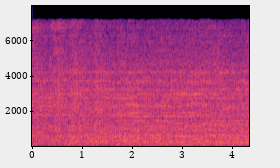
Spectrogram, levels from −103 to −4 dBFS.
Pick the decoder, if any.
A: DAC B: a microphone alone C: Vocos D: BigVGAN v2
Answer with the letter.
C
